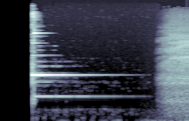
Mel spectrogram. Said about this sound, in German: und schauen, ob die richtige Antwort dabei ist und einmal kurz auf das Signal warten, ob es richtig oder falsch war.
